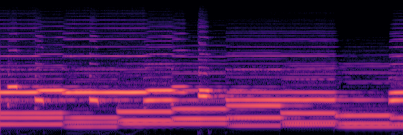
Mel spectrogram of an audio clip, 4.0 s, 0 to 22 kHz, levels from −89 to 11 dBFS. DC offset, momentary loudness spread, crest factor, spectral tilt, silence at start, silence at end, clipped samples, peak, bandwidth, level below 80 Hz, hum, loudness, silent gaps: under 0.1%; 10 LU; 12 dB; -1 dB/octave; 0 s; 0 s; under 0.1%; -8 dBFS; 12.5 kHz; -86 dBFS; none; -19 LUFS; none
